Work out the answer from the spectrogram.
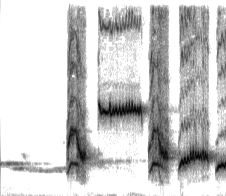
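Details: Sunda robin phrase of harsh chirps alternating with a long, even, very high whistle, ending in a lower whistled note and a final short chirp.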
